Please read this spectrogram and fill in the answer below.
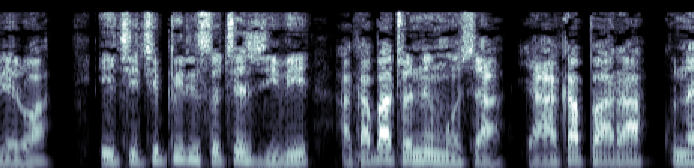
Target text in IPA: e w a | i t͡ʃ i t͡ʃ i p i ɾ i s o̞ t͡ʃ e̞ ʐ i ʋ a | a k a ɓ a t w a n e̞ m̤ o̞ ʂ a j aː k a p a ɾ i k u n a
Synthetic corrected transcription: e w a | i t͡ʃ i t͡ʃ i p i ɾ i s o̞ t͡ʃ e̞ ʐ i ʋ i | a k a ɓ a t w a n e̞ m̤ o̞ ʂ a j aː k a p a ɾ a k u n a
